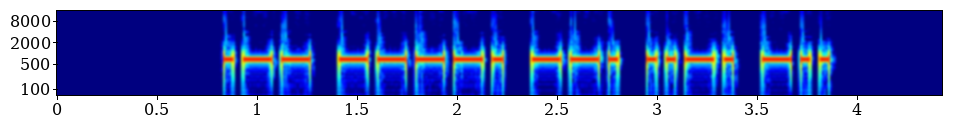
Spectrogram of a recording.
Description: Morse code, heard as a keyed tone, about 25 wpm, 700 Hz. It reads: W9GFD
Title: USA Call Signs - 6x Character Spacing - 25wpm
